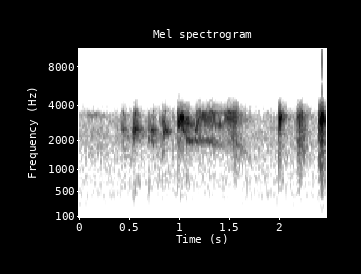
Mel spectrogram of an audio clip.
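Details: Pet male European starling mimicking human speech: a quick run of high, squeaky, scratchy syllables, a brief pause, then three sharp chirped notes.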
